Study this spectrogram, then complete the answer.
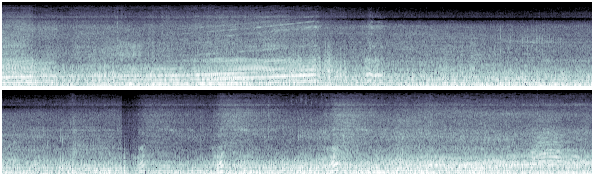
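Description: Other motorcycles rumble and rev nearby.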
